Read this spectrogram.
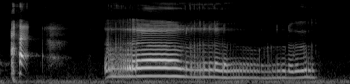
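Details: Infant gives two short deliberate coughs, then a long drawn-out playful vocal sound likened to speaking Wookie; voluntary cough.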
